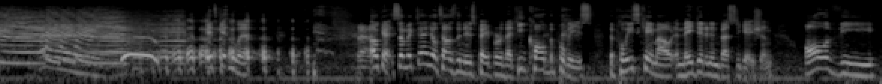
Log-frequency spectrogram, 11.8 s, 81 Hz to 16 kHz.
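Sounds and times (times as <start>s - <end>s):
air horn blast: 0.0s - 2.5s
laughter: 0.5s - 4.6s
speech: 2.5s - 3.6s, 4.8s - 11.7s.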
